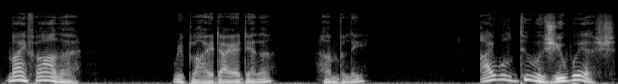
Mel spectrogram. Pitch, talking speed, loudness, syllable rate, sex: 130 Hz, 105 wpm, -18 LUFS, 4.6 syllables/s, male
